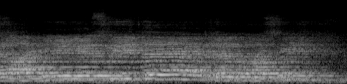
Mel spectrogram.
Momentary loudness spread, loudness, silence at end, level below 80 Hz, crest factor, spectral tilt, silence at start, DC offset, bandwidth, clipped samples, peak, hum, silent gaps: 4 LU; -24 LUFS; 0 s; -58 dBFS; 14 dB; -6 dB/octave; 0 s; under 0.1%; 12 kHz; under 0.1%; -10 dBFS; none; none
